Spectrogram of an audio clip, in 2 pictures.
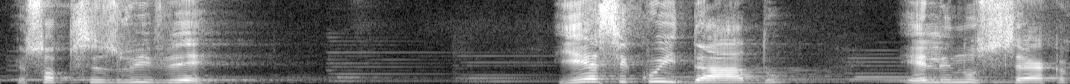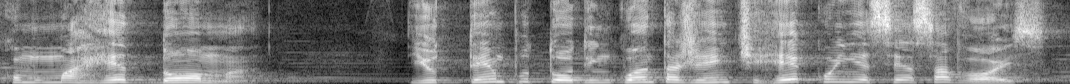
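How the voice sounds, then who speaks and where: High-voiced man preaching a testimony. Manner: storytelling, quoting others in hushed voices. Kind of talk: testimony sermon.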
